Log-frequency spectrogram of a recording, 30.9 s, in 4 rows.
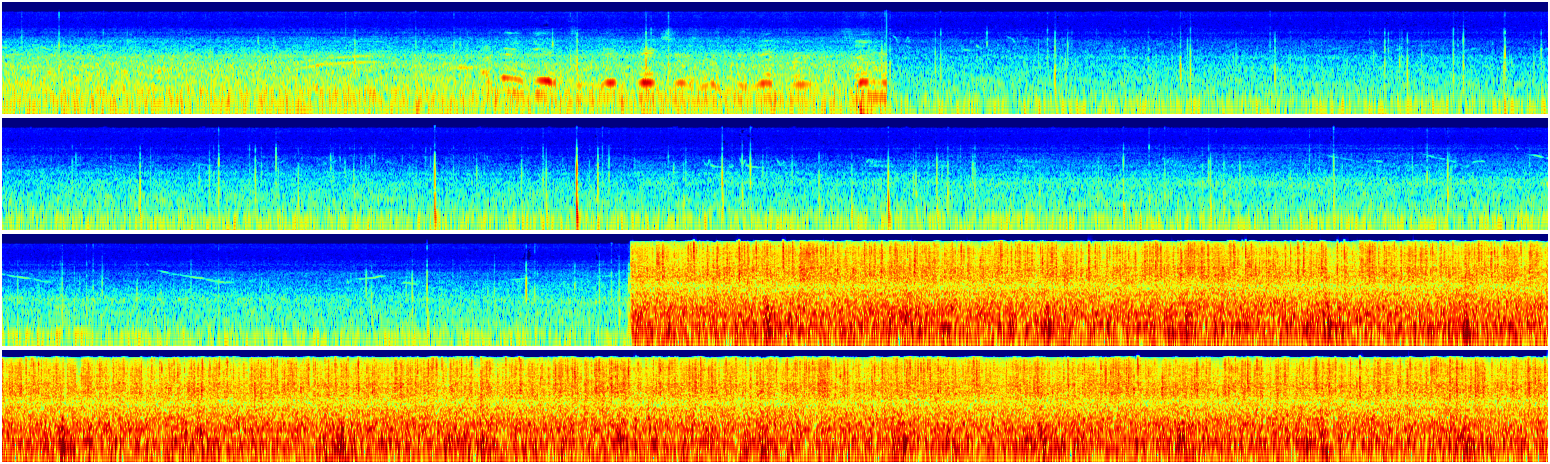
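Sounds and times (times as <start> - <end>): faint outdoor background: 0.0 - 19.4
rain beating on car: 18.5 - 30.9
tyres hissing on wet road: 18.6 - 30.9.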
